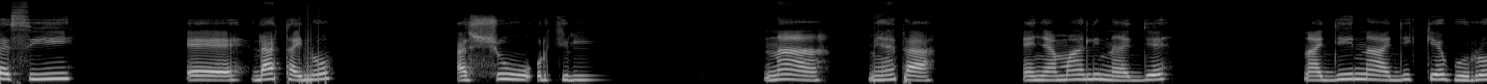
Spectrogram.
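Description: From 2.99 to 3.25 s, processor overload crackle: roughly fifteen 10 ms buffers are skipped back to back, giving a gritty, hard-edged tearing rather than a smooth smear. At 5.71 and 5.75 s, two short concealed packet losses, about 20 ms each, are bridged by continued sound and heard as a brief smear or wobble, not crackle. From 5.79 to 7.04 s, a likely long network dropout: the concealment fades into about 0.85 s of silence before the speech resumes further on, with the missing part gone. From 8.42 to 9.03 s, about thirty skipped buffers bring the crackle back.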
